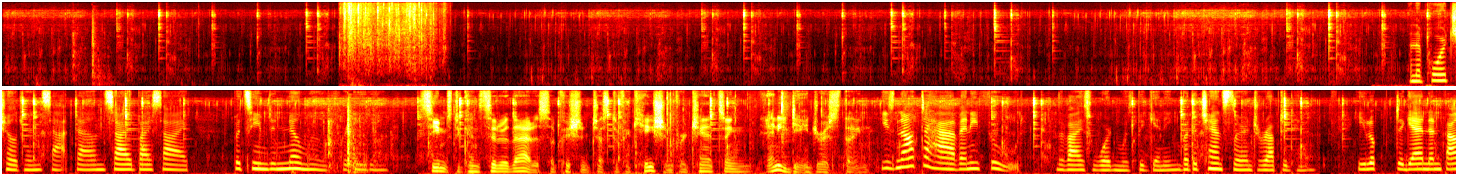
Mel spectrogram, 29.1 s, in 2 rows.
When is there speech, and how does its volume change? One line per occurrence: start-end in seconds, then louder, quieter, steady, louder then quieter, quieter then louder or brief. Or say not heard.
14.1-29.0 steady.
